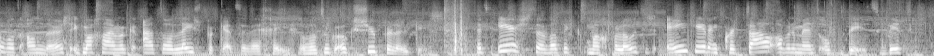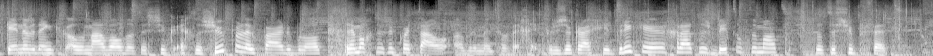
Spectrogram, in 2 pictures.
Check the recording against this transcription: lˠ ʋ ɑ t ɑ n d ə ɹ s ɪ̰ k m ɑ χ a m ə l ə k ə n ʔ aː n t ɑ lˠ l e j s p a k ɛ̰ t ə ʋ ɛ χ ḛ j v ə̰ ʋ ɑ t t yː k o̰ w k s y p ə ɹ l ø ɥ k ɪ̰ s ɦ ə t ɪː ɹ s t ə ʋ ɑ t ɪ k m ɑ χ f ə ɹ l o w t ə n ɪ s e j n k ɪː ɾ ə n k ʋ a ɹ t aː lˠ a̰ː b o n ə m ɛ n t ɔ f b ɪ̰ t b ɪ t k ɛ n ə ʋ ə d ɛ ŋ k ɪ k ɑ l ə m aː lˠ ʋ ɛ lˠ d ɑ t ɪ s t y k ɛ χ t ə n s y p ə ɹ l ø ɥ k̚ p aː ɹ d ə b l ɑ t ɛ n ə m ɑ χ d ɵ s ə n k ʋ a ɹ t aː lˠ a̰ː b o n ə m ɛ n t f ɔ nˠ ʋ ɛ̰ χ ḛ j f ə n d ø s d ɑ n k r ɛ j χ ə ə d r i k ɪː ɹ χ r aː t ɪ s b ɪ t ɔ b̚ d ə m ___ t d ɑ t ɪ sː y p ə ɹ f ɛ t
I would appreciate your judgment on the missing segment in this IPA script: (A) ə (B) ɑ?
B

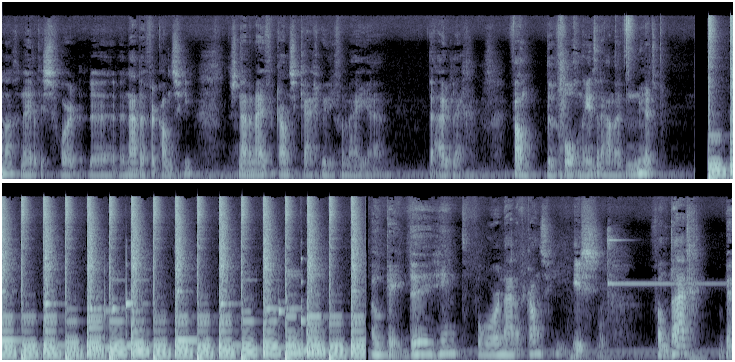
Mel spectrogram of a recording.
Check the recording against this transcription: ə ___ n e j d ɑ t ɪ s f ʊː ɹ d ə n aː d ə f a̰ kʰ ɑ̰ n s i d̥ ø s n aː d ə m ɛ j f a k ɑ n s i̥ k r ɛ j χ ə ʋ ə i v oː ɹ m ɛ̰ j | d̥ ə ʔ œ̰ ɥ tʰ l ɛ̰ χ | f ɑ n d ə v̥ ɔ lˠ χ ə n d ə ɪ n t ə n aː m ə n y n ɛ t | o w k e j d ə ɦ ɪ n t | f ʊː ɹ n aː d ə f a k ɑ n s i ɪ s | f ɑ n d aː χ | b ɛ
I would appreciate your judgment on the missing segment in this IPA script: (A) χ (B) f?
A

